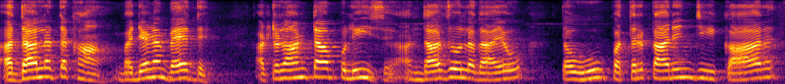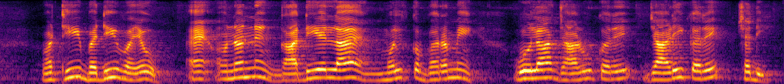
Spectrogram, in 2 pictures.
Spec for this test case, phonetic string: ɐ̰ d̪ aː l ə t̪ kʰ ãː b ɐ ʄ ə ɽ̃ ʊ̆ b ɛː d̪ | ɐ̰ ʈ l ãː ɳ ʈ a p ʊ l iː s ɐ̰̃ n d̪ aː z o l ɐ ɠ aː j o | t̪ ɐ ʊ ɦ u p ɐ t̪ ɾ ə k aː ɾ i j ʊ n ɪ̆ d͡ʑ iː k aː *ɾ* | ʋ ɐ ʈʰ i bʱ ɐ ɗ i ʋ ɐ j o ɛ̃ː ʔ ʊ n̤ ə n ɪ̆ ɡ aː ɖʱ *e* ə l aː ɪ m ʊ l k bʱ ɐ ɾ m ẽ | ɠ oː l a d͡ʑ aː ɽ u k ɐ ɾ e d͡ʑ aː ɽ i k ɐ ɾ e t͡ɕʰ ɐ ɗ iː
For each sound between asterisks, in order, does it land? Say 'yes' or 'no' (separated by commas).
yes, no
